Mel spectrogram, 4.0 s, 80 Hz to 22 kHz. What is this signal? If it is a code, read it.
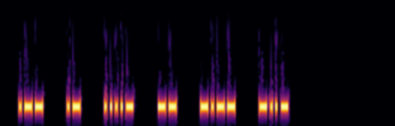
Morse code, heard as a keyed tone, about 47 wpm, spaced as for 26 wpm, 700 Hz. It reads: WA4MYX
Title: USA Call Signs - 6 Characters - 3x Character Spacing - 45wpm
